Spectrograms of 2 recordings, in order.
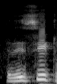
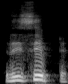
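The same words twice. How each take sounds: First: रिसीट with silent p; long ee straight into t in रिसीट; correct pronunciation. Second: रिसिप्ट with the p sounded; short i and "pt" ending in रिसिप्ट; wrong pronunciation. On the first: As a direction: say रिसीट as "ri-SEET". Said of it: "रिसीट होता है". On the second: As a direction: say रिसिप्ट as "ri-SIPT". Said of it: "गलत होता है". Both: Shown as a demonstration.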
